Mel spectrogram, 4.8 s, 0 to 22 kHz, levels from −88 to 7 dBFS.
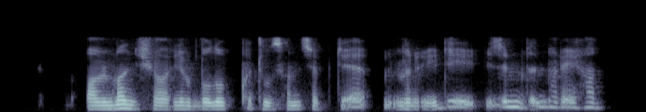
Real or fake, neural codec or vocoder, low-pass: fake; autoencoder, 22.05 kHz, a latent of 192 numbers a frame, VITS, trained on one speaker; 5.4 kHz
